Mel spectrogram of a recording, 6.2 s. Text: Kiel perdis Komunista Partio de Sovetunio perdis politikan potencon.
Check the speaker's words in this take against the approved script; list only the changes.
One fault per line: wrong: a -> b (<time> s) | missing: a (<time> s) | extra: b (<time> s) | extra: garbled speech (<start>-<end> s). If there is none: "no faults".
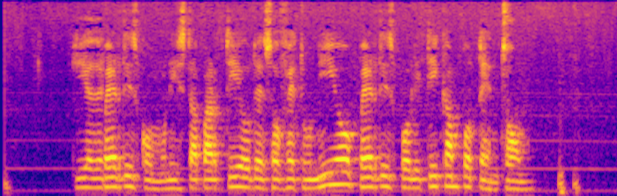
no faults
